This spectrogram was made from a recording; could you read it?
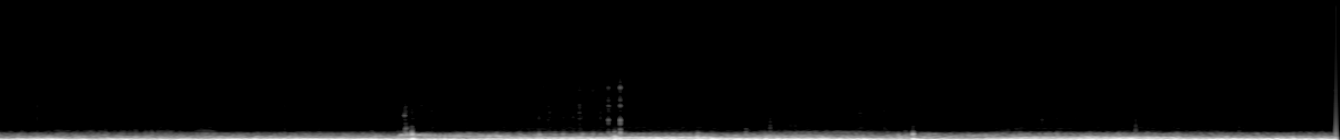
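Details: Lada Vesta Cross left front strut (SAAZ), replaced under warranty yesterday, camera aimed at strut mount while driving over bumps: low road rumble with a few faint soft thuds, no sharp knock; normal. Old right strut still knocks.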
